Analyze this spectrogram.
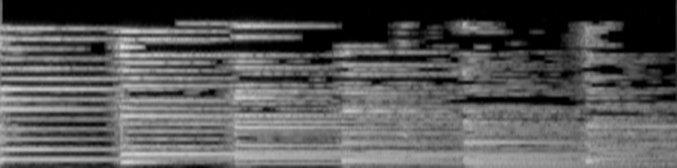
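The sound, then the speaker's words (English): A right-handed guitar flipped over for a left-handed player is strummed slowly from top to bottom, so the strings sound from treble to bass, each plucked note ringing on as the next one enters. “if a left-hander takes the guitar of a right-handed person and flips it over, suddenly the guitar will sound like this from top to bottom.”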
